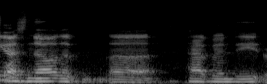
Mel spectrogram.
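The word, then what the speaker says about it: Venditte: Some of you guys know that uh Pat Van Deit, right? That's how you pronounce his last name.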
